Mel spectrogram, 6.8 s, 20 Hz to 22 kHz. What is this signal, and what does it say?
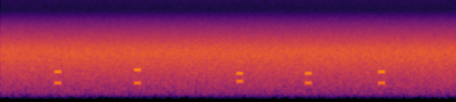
DTMF, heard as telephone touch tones, dialled by hand, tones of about 70 ms, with phone line noise. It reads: 2 3 4 1 2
